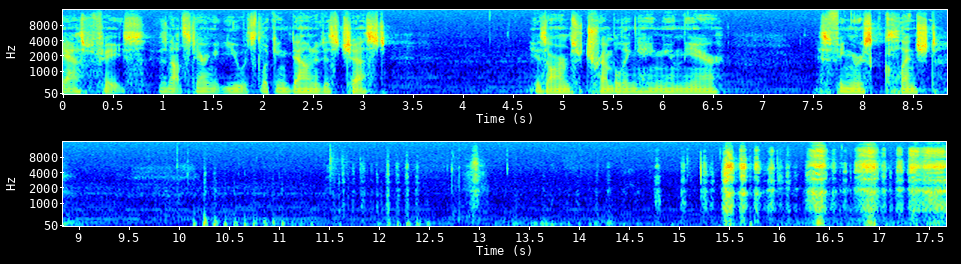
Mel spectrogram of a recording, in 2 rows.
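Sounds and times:
speech: 0.0 - 3.3, 4.7 - 6.7, 7.5 - 8.8
rapid ragged panting breaths and harsh gasps: 11.6 - 17.6.

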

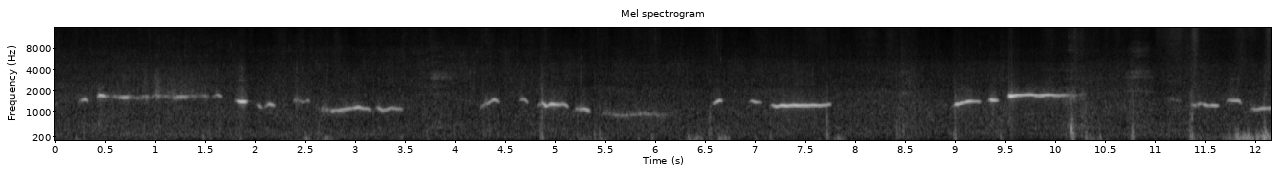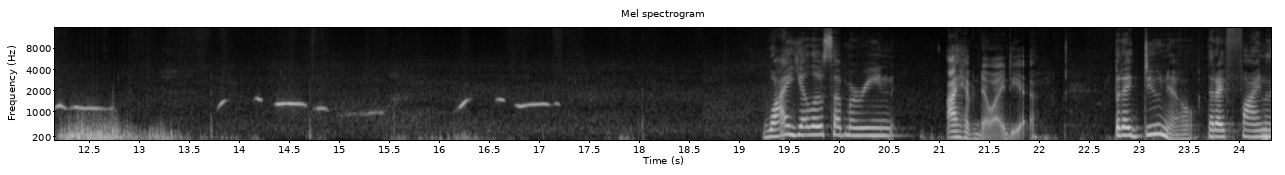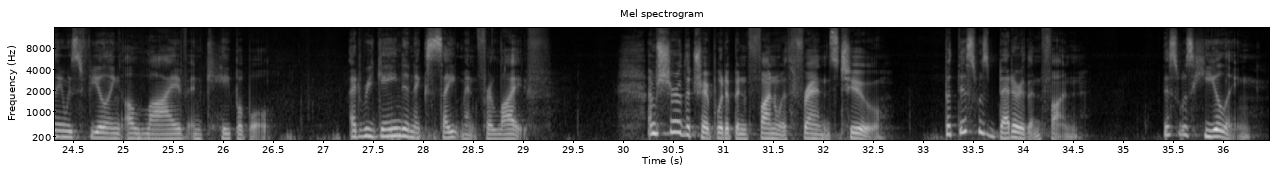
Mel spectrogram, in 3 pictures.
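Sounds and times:
person whistling a cheerful tune while hiking in a quiet canyon in Moab: 0.2 - 3.5, 4.3 - 7.8, 9.0 - 10.3, 11.3 - 12.8, 13.8 - 15.5, 16.2 - 17.3
speech: 19.3 - 22.0, 22.8 - 26.6, 27.3 - 29.3, 30.0 - 34.7, 35.4 - 36.4.

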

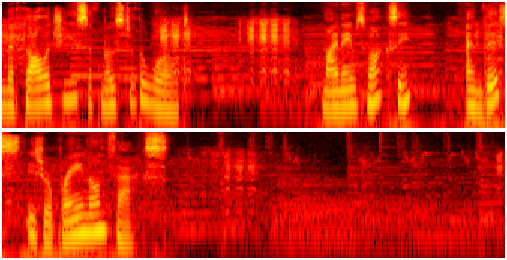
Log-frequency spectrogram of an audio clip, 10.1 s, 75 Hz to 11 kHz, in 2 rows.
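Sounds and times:
goat bleating: 0.0 - 0.5, 1.2 - 3.1, 3.9 - 7.8
speech: 0.0 - 6.7.

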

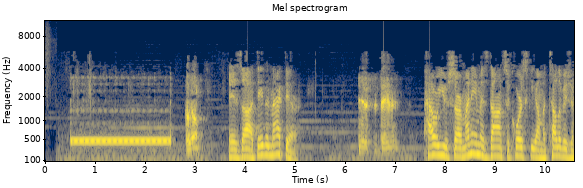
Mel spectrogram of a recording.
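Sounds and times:
low hum: 0.3 - 10.5
telephone line ringing: 0.5 - 3.1
speech: 2.8 - 5.1, 7.6 - 10.5.

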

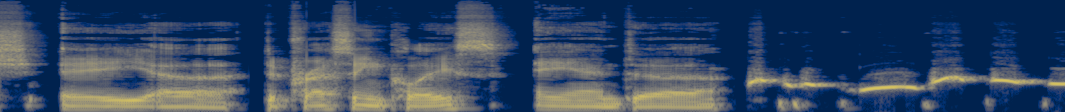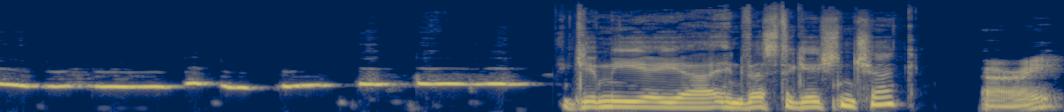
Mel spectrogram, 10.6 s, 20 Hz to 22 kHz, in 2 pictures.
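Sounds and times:
speech: 0.1 - 4.0, 8.1 - 10.6
person whistling a cheerful wandering tune while strolling through a boneyard: 3.6 - 8.1.

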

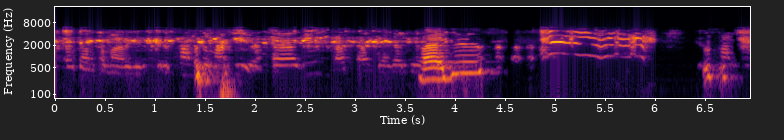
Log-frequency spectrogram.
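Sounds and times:
speech: 0.1 - 4.4
upset cat meowing and yowling: 4.9 - 5.9.

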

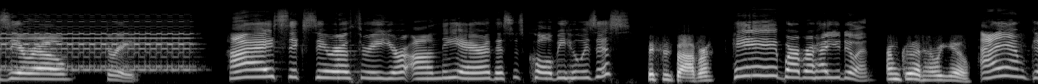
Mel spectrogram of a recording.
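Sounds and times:
steady high tone: 0.0 - 1.4
telephone ringing for an incoming caller: 0.0 - 2.2
speech: 0.1 - 1.5, 2.3 - 10.3.

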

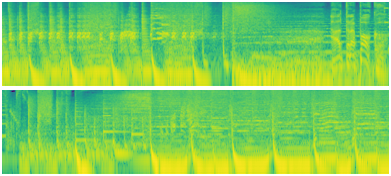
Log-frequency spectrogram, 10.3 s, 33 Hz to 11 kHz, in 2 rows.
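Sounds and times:
chicken clucking: 0.0 - 2.8
rhythmic music or percussion: 0.0 - 3.7, 4.3 - 10.3
speech: 4.5 - 5.9.

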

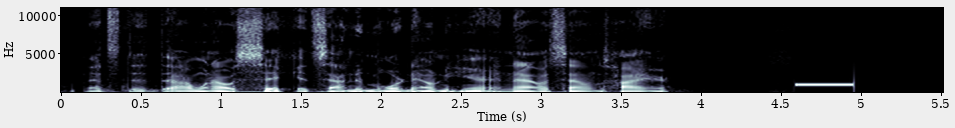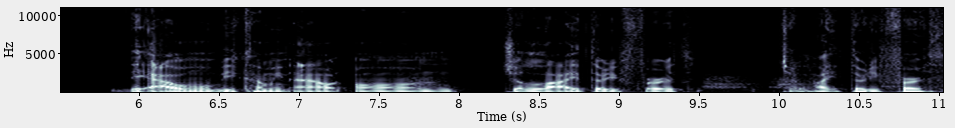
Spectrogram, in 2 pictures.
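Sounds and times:
speech: 0.2 - 3.9, 5.9 - 11.0
dog barking: 9.5 - 10.8.

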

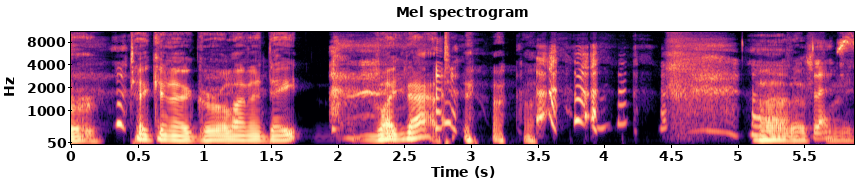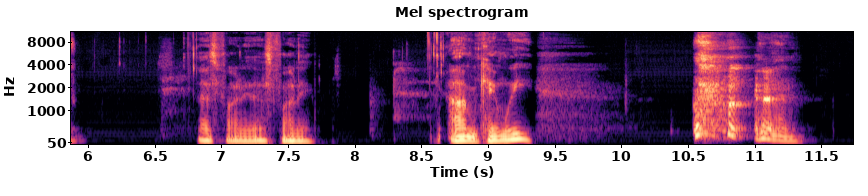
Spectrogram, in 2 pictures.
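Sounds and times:
speech: 0.0 - 3.6, 4.5 - 6.0, 6.8 - 7.8, 8.6 - 9.6, 10.6 - 11.4
laughter: 0.0 - 5.8
harsh coughs: 10.6 - 11.4.

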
